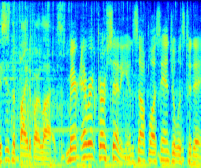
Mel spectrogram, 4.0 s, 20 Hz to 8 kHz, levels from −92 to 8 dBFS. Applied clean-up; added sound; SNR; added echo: none; Liquid; 18 dB; none.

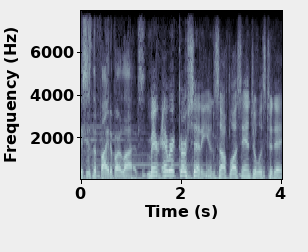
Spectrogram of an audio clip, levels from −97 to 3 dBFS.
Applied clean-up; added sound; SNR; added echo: none; none; none; none.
